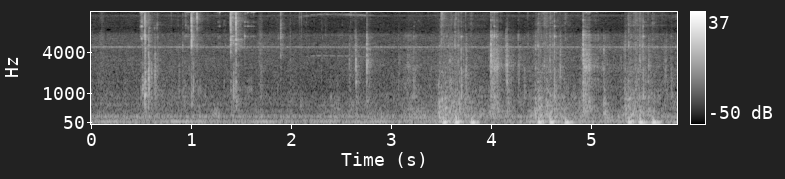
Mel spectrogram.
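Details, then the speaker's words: Yamaha Vega R four-stroke motorcycle that stalls and won't start, kicked over repeatedly: turns very lightly with no compression and no firing; mechanic suspects leaking valves or worn piston rings, not yet confirmed. "Ini tadi sudah saya ingkol-ingkol, itu ringan banget, tidak ada tekanan kompresi di bagian ruang bakarnya Kang Bro."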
